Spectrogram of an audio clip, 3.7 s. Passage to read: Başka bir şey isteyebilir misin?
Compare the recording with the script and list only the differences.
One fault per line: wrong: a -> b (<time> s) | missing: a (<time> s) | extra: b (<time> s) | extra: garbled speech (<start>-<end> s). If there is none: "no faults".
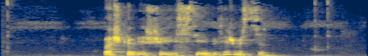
no faults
